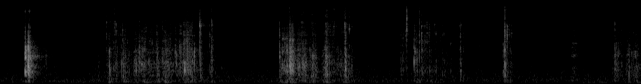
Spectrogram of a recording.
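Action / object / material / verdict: shake / cardboard jigsaw puzzle pieces in a box / cardboard / none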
